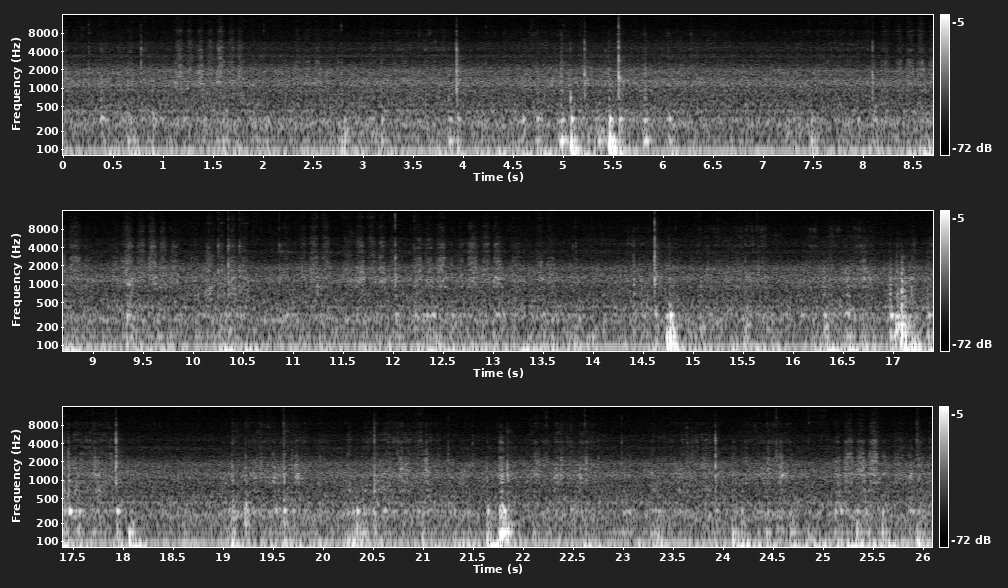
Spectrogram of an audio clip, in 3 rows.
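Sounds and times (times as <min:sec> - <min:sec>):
scratchy rubbing on keyboard: 0:00.4 - 0:02.8, 0:08.1 - 0:13.8, 0:14.4 - 0:18.0, 0:19.1 - 0:22.8, 0:23.4 - 0:26.0.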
